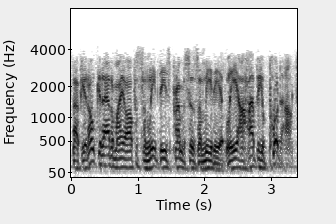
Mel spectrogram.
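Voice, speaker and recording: Actor as a brisk, low-voiced executive. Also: male voice, animated, lightly acted. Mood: indignant, stern. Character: brisk male corporate executive in his late thirties, curt. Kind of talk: 1970s radio drama acting. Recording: phone-like old radio recording, faint hiss.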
